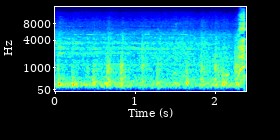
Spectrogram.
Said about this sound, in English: Yeah. Of course the train is going to go by.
